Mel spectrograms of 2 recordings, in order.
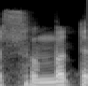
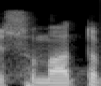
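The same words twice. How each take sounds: First: ਸੁਮਤ said as "su-mat"; ਸੁਮਤ with a brief "mat"; short second vowel. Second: ਸੁਮੱਤ said as "su-maat"; ਸੁਮੱਤ with a long "maa"; long second vowel. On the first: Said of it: "ਸੁਮਤ ਨਹੀਂ ਪੜ੍ਹਨਾ". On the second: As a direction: lengthen the a in ਸੁਮੱਤ. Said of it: "ਸੁਮੱਤ ਪੜ੍ਹਨਾ". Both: Shown as a demonstration.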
